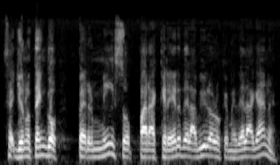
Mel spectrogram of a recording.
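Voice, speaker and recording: Husky Puerto Rican preacher man. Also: medium pitch, steady tone, brisk, darkish tone. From Puerto Rico. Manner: earnest, addresses viewers directly. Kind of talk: apologetics teaching.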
